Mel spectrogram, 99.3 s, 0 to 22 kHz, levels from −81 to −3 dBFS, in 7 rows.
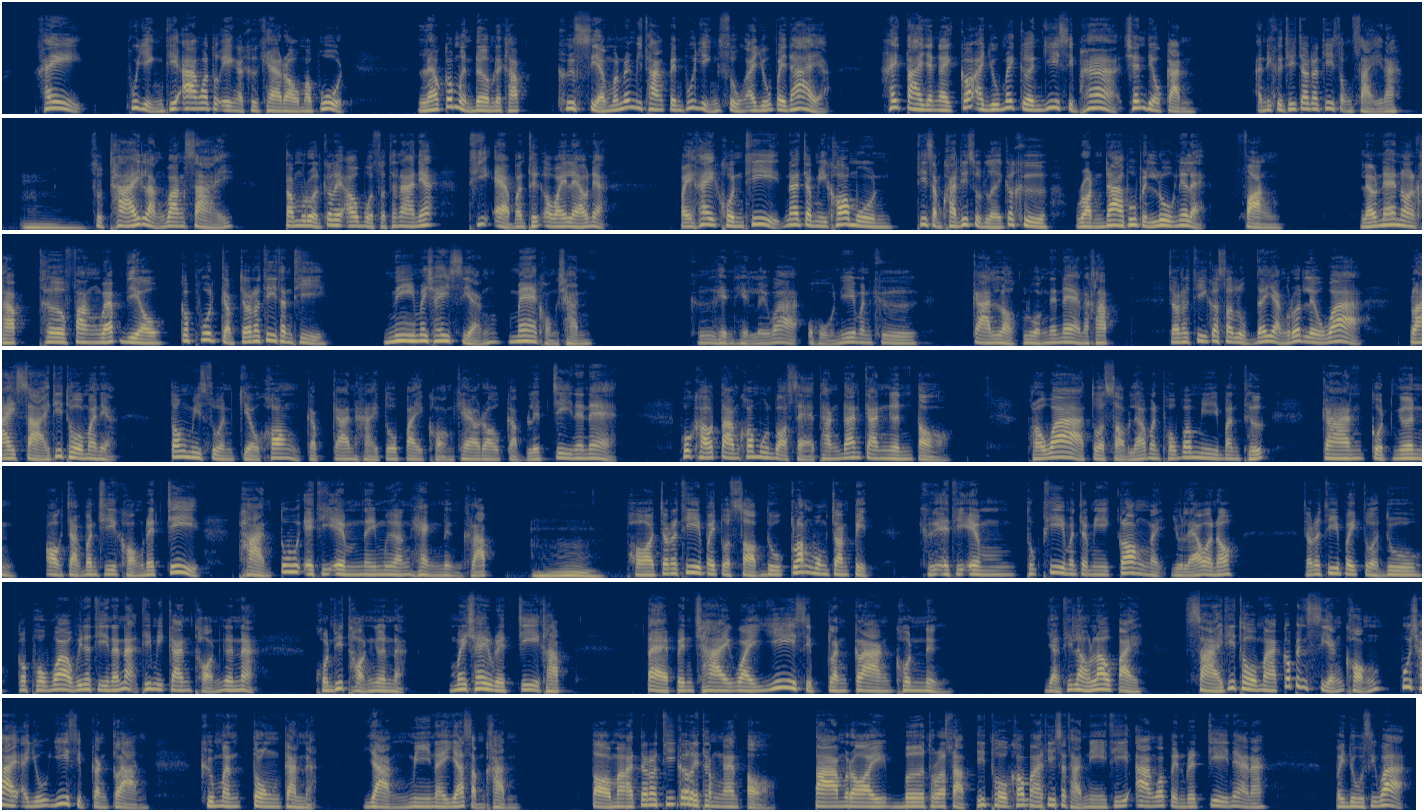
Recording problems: choppy; very; from 1:31 to 1:36; 18% of the speech affected

